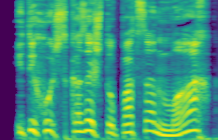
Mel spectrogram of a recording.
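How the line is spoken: Excited hoarse whisper. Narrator (Russian): взволнованный хриплый шепот

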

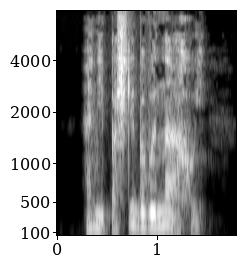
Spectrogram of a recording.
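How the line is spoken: Snapping back. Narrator (Russian): огрызнулся тот

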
